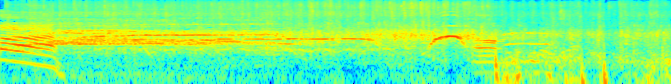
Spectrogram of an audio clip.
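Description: A crowd cheers and whoops loudly over sustained applause for a performer coming on stage, with high shouts and whistles rising and falling throughout; sharper claps and thumps break through near the end.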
